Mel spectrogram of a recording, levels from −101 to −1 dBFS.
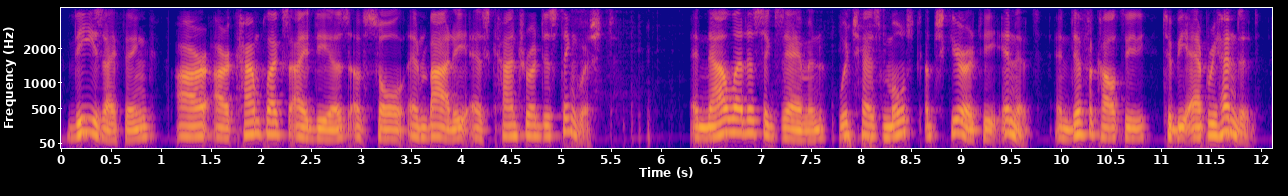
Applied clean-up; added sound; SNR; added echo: neural mask model RNNoise.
